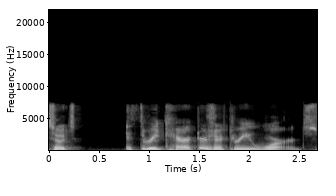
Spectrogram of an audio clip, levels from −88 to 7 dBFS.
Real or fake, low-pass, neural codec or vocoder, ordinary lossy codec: fake; 7.2 kHz; codec, 44.1 kHz, 7.8 kbps, DAC; AAC, 32 kbps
